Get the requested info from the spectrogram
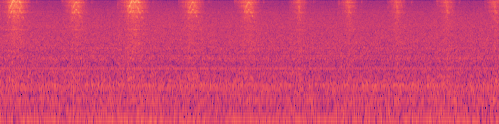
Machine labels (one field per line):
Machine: slide rail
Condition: normal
